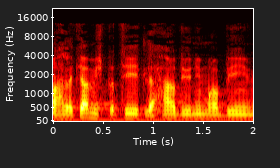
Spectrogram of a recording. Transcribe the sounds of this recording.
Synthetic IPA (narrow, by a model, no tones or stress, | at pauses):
maħlakaːmɪʃbat̪iːt̪lɪħaɾd̪juniːmɾˤɑbːiːm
